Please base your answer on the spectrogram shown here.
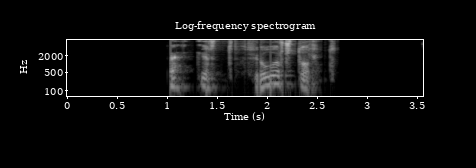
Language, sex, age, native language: Icelandic, male, 60-69, Icelandic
